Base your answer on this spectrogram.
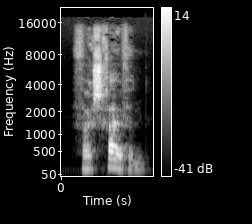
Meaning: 1. to move, shift 2. to postpone 3. to move (oneself)
- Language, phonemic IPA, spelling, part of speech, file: Dutch, /vərˈsxœy̯və(n)/, verschuiven, verb, Nl-verschuiven.ogg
